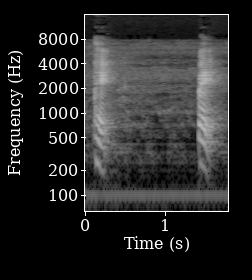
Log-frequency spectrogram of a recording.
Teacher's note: Huruf P dibentuk dengan menghasilkan bibir atas dan bibir bawah serta menghasilkan suara yang tidak bersuara atau disebut letup bilabial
